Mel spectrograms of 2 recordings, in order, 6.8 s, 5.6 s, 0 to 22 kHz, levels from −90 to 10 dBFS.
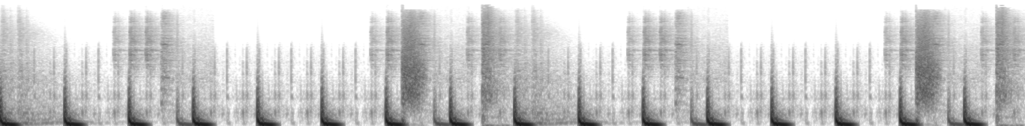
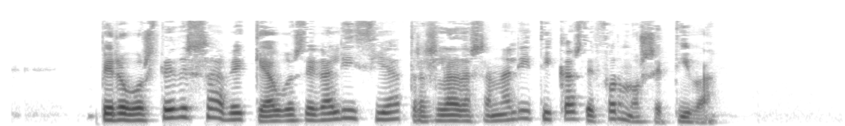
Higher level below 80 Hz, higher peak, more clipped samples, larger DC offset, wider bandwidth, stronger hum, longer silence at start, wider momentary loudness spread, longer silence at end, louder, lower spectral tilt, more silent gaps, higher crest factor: first, -12 dBFS vs -82 dBFS; first, 0 dBFS vs -10 dBFS; neither; first, 0.2% vs under 0.1%; about the same, 10.5 kHz vs 11.5 kHz; neither; second, 0 s vs 0.7 s; second, 2 LU vs 12 LU; second, 0.15 s vs 0.9 s; first, -12 LUFS vs -28 LUFS; first, -7.5 dB/octave vs -4.5 dB/octave; neither; second, 10 dB vs 18 dB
